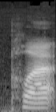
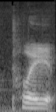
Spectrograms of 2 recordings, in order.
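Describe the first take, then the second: First: The vowel rhymes with the vowel in flat. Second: The vowel rhymes with the vowel in eight. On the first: The speaker calls it right. "it's plat as in flat" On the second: The speaker calls it wrong. "not plate as in eight"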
